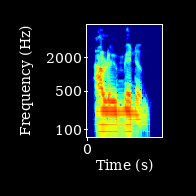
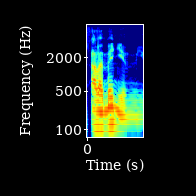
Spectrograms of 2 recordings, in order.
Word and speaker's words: aluminium: You can't pronounce aluminum. Aluminum, sorry. Aluminum. I can't pronounce it. You're right, Dunstan. It's aluminium, you utter twats.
